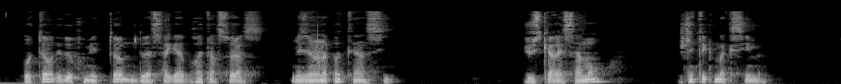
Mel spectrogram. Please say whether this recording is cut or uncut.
cut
